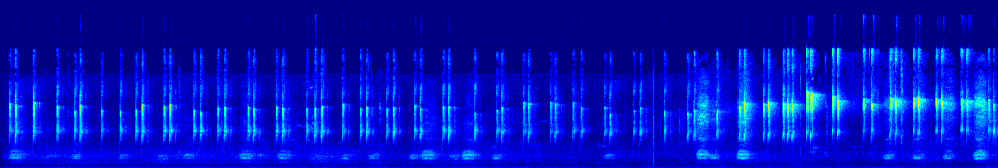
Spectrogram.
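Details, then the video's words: A squirrel barks in a long fast series of short, harsh, raspy notes, roughly two per second. Later in the series the barks grow louder and more spaced, over a low background hum. "Squirrel Barking Noises | Loud Squirrel Sound Effect"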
